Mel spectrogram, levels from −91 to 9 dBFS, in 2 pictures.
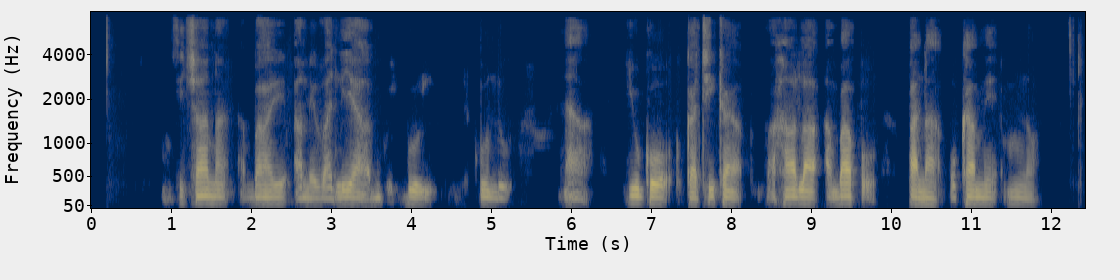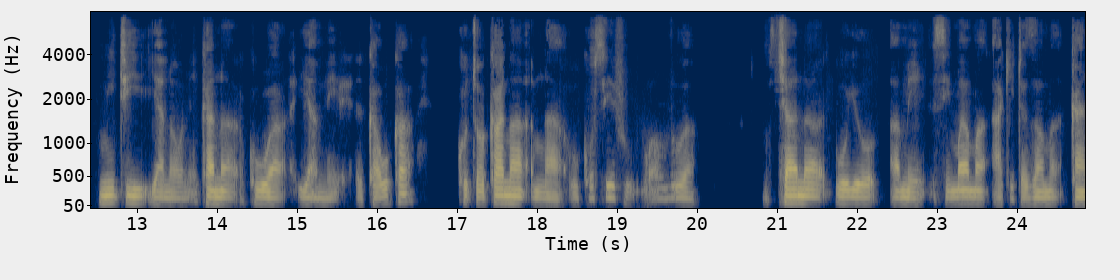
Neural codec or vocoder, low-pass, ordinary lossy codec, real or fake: codec, 16 kHz, 2 kbps, X-Codec, HuBERT features, trained on LibriSpeech; 7.2 kHz; AAC, 32 kbps; fake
